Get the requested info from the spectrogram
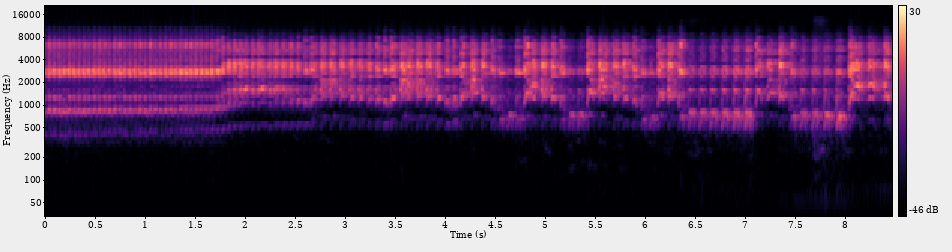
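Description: Kookaburra giving a loud, rich call: a held, ringing note, then a fast run of harsh chuckling notes rising and falling in a cackling chorus.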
